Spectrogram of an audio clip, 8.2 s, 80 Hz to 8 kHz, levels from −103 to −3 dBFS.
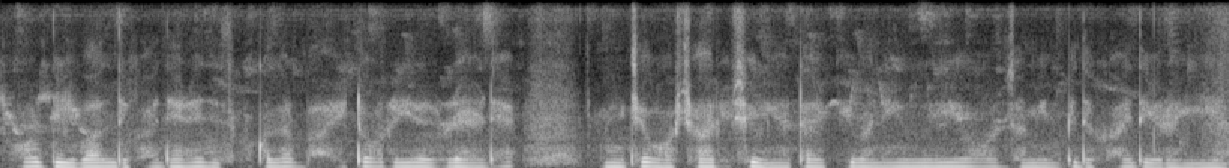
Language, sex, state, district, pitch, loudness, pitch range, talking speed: Hindi, female, Uttar Pradesh, Hamirpur, 180 Hz, -25 LUFS, 175-185 Hz, 195 wpm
